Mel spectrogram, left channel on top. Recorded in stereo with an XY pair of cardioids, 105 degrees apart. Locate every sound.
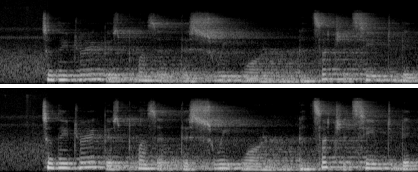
0.4 s a woman speaking: 40° right, 0.7 m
